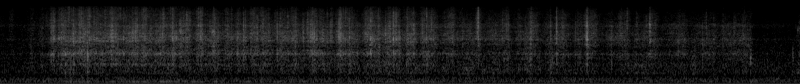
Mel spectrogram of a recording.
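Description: Paper tissue rubbed over a crackle-textured canvas, a dry scratchy rustling full of small scrapes, wiping excess dark pigment off the surface so that it stays in the cracks. It starts about half a second in and stops just before the end.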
